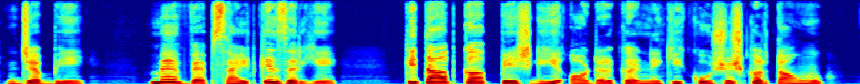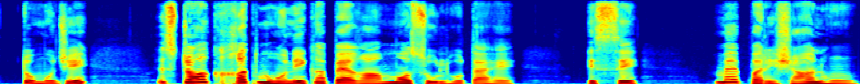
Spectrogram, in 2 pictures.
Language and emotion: Urdu, sad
